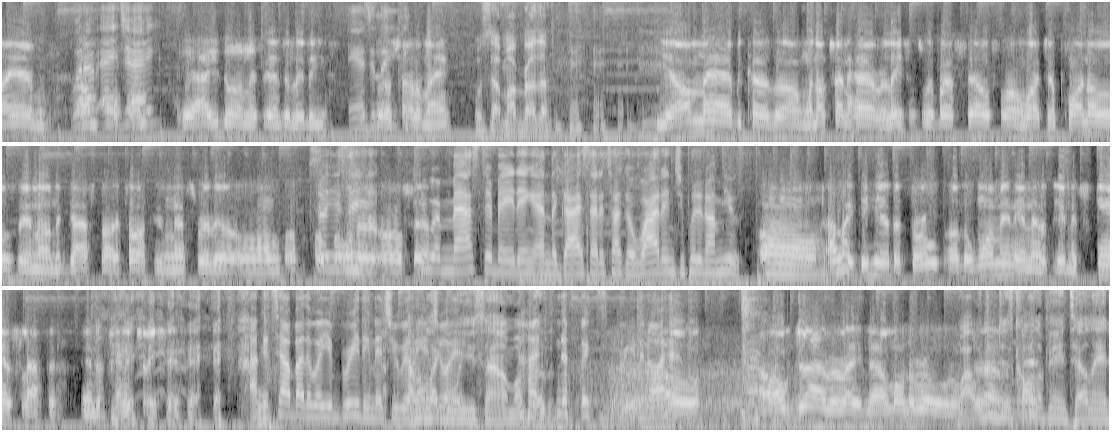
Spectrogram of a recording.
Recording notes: we opened up the phone lines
